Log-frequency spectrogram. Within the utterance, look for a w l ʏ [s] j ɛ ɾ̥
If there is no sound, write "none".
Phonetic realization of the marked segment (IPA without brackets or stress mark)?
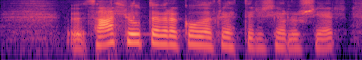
s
